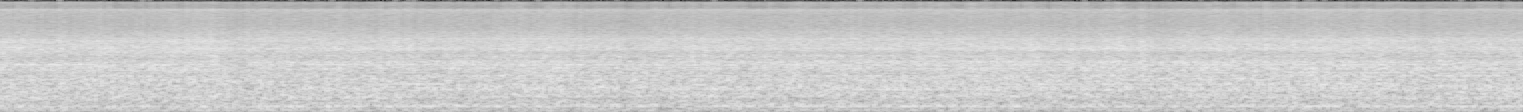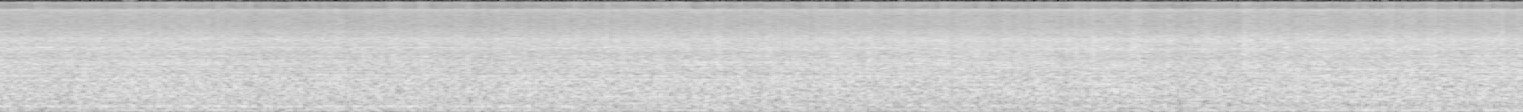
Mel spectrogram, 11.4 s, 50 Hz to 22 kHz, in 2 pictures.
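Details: 1992 Ford Crown Victoria ex-police car, stock 4.6L V8, mileage unknown, idle recorded under the hood after a cold start following a week of sitting. Loud, steady whoosh with no knocking, ticking or surging; healthy.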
